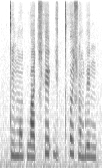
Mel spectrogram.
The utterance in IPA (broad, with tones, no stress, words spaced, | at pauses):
t̪ĩ˧mɔ̃˧ pwa˧ t͡ɕʰe˦ʔɡi˨t̚t̪ʰə˥˧ ɕɔ̃˥˧be˥˧ŋ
